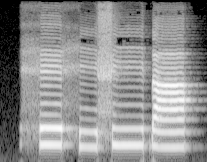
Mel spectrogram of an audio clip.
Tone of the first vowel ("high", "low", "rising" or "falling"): high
